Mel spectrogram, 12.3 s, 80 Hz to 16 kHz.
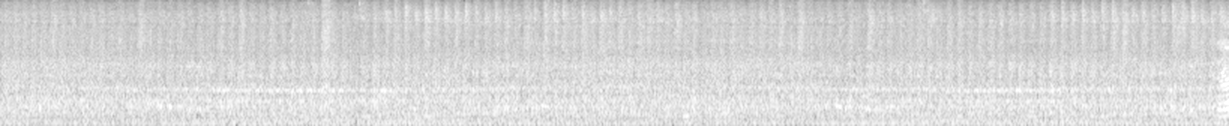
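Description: An embroidery machine stitches an 85,000-stitch Halloween witch design through four layers of tote bag fabric, giving a steady, continuous mechanical whir and drone that stays close and even throughout with no talking.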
